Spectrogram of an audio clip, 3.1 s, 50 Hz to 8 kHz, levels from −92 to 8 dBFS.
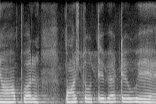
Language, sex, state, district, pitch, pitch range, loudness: Hindi, male, Uttar Pradesh, Shamli, 240 Hz, 235-250 Hz, -12 LUFS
